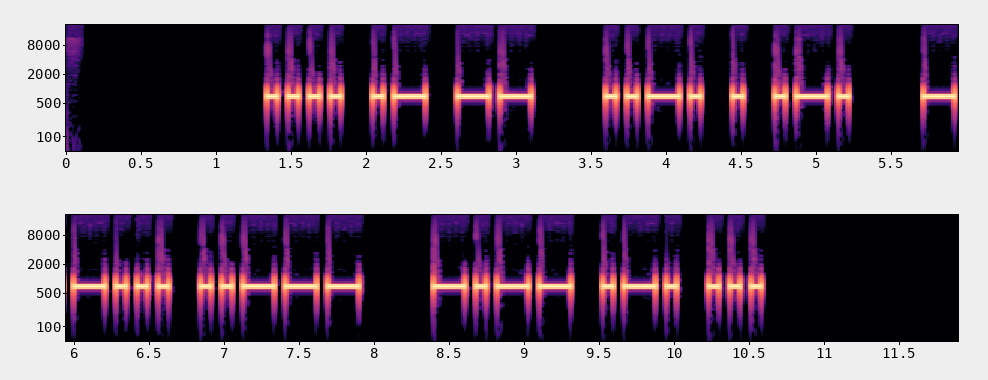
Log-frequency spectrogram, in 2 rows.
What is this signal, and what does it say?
Morse code, heard as a keyed tone, about 17 wpm, 700 Hz. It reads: HAM FER 72 YRS
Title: K1USN SST QSO Practice 17wpm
